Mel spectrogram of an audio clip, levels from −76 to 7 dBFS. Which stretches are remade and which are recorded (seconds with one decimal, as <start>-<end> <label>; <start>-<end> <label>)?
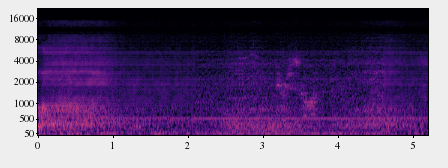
0.0-2.1 remade; 2.1-4.6 recorded; 4.6-5.2 remade

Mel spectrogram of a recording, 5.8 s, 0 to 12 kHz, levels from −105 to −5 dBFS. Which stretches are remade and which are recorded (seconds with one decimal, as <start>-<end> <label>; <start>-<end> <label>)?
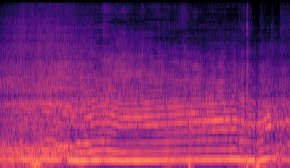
0.0-5.8 remade

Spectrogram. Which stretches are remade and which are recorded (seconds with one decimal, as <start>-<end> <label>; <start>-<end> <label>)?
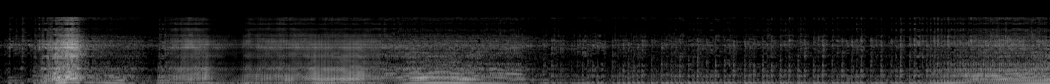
0.0-1.7 recorded; 1.7-3.8 remade; 3.8-10.5 recorded

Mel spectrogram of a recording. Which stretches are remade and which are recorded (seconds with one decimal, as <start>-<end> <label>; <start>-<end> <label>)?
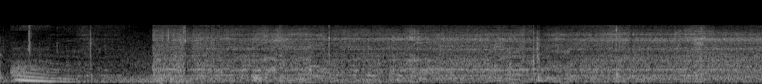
0.0-0.5 recorded; 0.5-1.2 remade; 1.2-2.2 recorded; 2.2-4.4 remade; 4.4-4.9 recorded; 4.9-5.7 remade; 5.7-7.6 recorded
